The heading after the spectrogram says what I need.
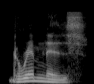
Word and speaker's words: Grimnes: i m nees so someone's going grimnes Grims gri you got it the first time if you add s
